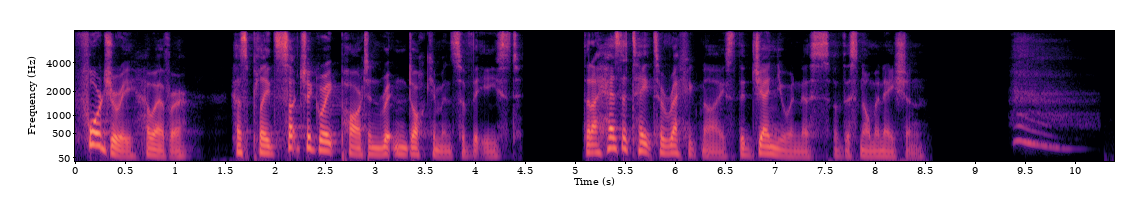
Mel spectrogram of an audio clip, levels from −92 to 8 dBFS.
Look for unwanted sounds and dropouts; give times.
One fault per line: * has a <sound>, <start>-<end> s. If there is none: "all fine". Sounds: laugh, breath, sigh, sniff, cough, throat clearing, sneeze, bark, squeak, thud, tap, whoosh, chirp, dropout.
* has a sigh, 9.3-10.3 s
